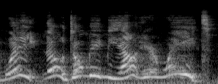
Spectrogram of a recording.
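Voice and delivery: high-pitched pleading cry, hammed up; mock panicked, high calling out; Anne. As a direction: imitate a woman begging not to be left behind. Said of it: "Anne is telling him".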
